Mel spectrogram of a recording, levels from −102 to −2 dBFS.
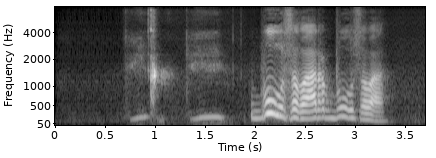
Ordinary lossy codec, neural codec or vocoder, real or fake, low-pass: none; codec, 16 kHz, 0.9 kbps, LongCat-Audio-Codec; fake; none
